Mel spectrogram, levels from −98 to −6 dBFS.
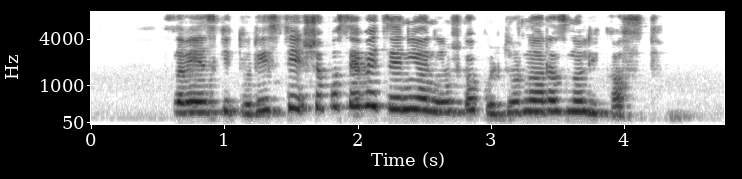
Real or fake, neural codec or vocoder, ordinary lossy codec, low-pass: real; none; none; 7.2 kHz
